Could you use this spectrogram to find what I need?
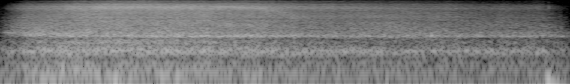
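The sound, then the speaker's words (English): A single long, deep breath drawn in, a steady breathy hiss that swells early and then eases off over about two seconds, heard alone with no talk. “Take a deep breath in and a big breath out. And a big breath in”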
